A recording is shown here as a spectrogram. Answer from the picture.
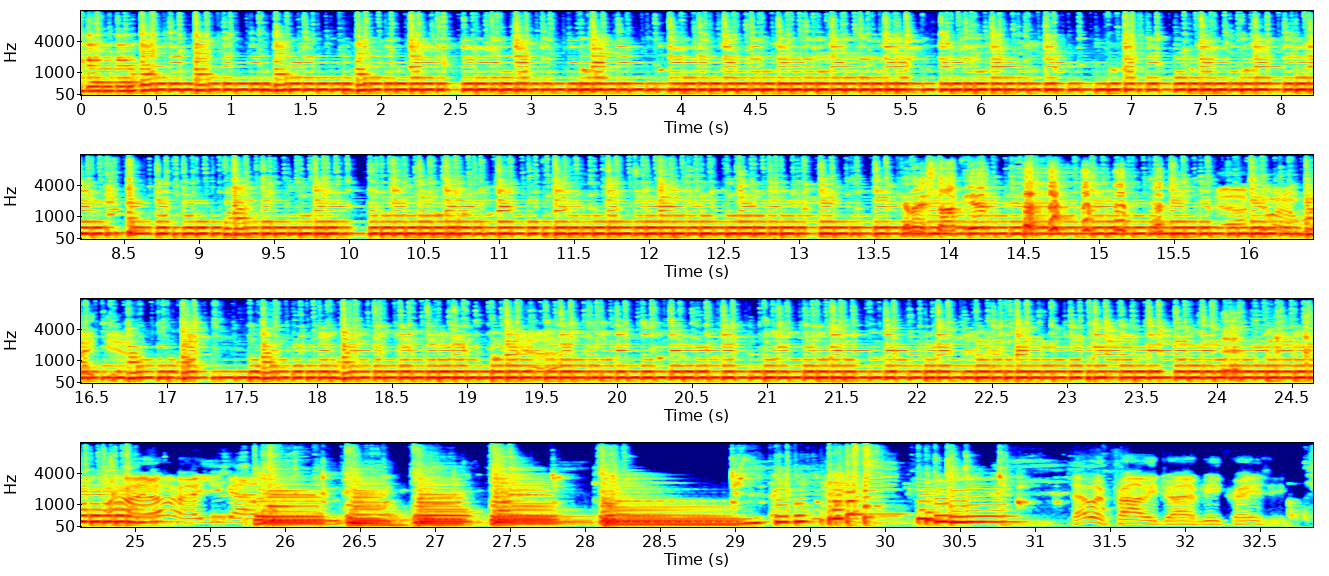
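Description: Nylon-string classical guitar with one note plucked over and over in a fast, unbroken stream for about twenty-five seconds. Near the end it breaks into a few separate notes with short gaps between them.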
